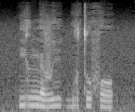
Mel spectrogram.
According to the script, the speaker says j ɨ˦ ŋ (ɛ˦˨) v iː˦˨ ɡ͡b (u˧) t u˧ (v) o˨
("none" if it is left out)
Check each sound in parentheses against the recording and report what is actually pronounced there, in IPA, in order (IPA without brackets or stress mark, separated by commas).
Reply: ɛ˨, u˧, f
